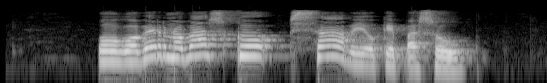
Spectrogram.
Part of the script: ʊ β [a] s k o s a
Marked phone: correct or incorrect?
correct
